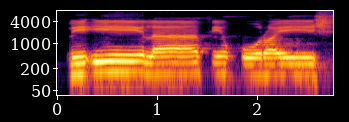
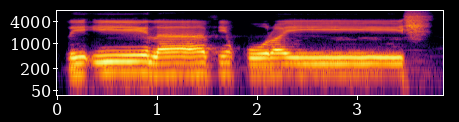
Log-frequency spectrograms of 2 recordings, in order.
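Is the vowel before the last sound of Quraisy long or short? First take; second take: short; long. First: The vowel in Quraisy is held briefly. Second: The vowel in Quraisy is held much longer. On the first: "Pakainya dua boleh" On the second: "Yang enam juga boleh"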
